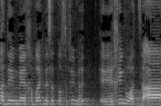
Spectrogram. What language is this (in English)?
Hebrew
